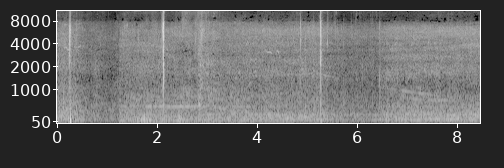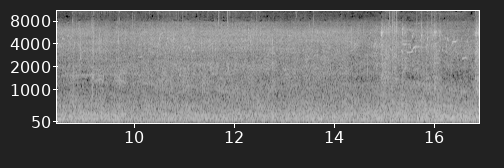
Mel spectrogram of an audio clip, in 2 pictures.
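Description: Steady outdoor background noise, broken by three sharp clicks in the first five seconds.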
